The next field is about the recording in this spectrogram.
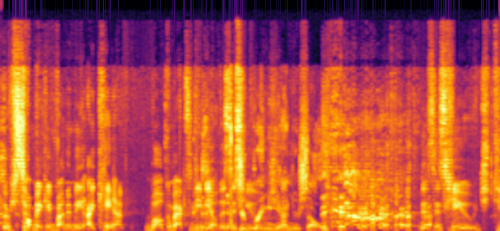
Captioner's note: laughter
